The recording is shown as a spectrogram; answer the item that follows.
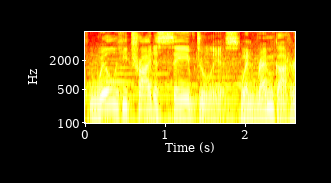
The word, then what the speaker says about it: Julius: Or, my bad, I guess now I should use the Spanish pronunciation. Julius.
